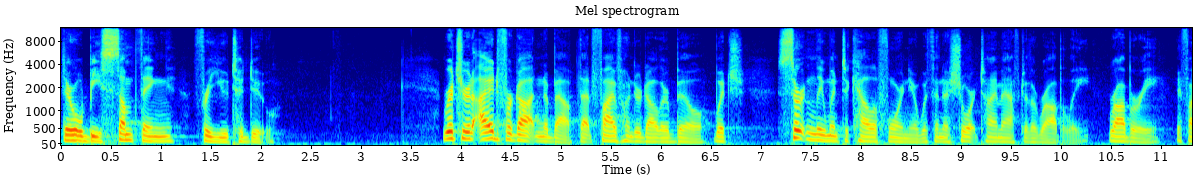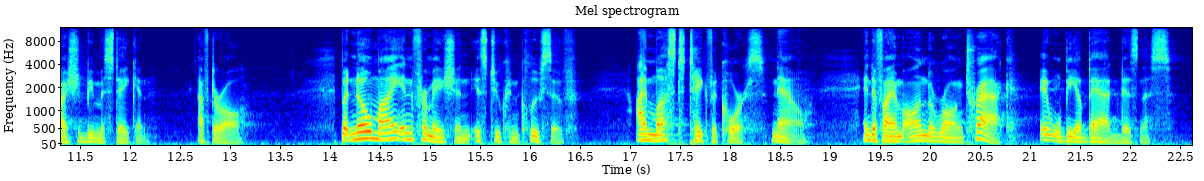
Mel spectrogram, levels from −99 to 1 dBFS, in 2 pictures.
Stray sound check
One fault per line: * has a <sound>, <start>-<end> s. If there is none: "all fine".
all fine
